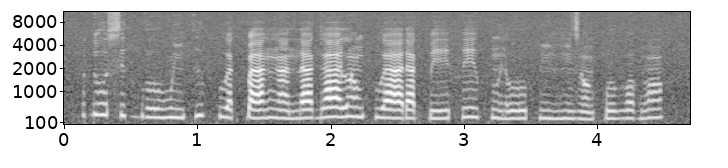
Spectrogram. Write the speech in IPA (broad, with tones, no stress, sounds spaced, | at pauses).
ɗ o˦ s ɨ˦ ɡ͡b oː˧ w ĩ˨ k ɨ˦ kʷ a˨˦ k͡p a˨˦ ŋ ã˨ n a˧ ɡ aː˦ l ɔ̃˦ kʷ aː˧ ɾ a˨ k͡p eː˧ f eː˦ kʷ ĩ˨ ɾ oː˦ f ĩ˧ ŋ ĩ˧ z ɔ̃˨ k͡p o˦ v ɔ˦ ɡ ɔ̃˦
